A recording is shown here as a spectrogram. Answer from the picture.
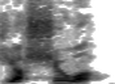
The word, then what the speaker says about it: Yeshua: That's just the English pronunciation. His name is Yeshua. Joshua. That's how we say Joshua, but the Jews say Yeshua.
